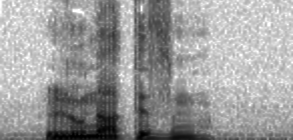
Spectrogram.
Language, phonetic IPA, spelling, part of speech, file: Polish, [lũˈnatɨsm̥], lunatyzm, noun, Pl-lunatyzm.ogg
